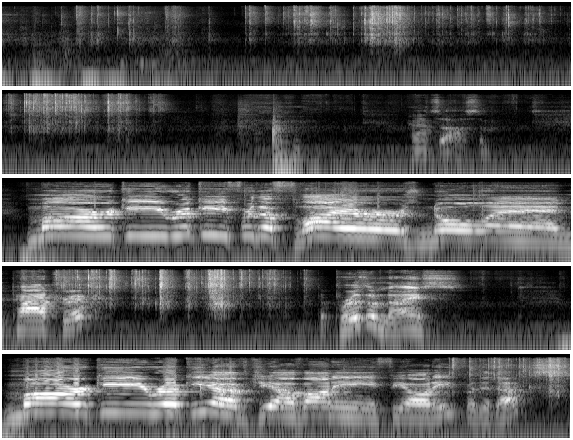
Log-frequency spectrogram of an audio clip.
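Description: Card packs are set down on a counter with light taps.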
